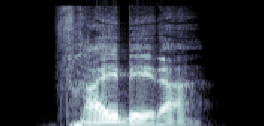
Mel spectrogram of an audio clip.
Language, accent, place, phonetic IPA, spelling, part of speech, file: German, Germany, Berlin, [ˈfʁaɪ̯ˌbɛːdɐ], Freibäder, noun, De-Freibäder.ogg
- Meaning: nominative/accusative/genitive plural of Freibad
